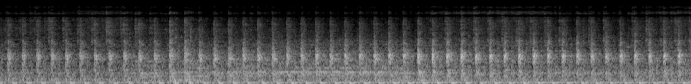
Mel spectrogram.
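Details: Single-cylinder Lister diesel on a Benford TS25 radial swing concrete buggy, recently repaired, fresh oil, low hours, new tires. Steady, even thump about three and a half times a second with a clean beat; runs healthy.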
